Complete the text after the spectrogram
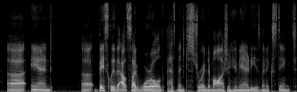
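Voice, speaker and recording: A man at a fairly low pitch and moderate pace, fairly even in intonation, with music in the background. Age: 20s. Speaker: podcast co-host, student. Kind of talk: casual chat.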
